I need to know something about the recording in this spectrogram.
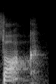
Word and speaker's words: talk: Toolbox talk. Lembre-se que a pronúncia dessa palavra é talk.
